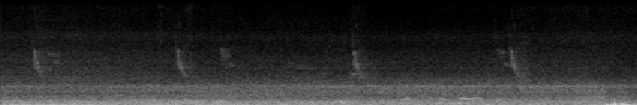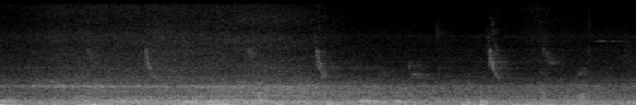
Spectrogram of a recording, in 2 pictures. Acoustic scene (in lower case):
residential area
